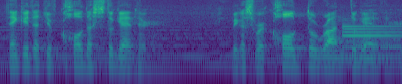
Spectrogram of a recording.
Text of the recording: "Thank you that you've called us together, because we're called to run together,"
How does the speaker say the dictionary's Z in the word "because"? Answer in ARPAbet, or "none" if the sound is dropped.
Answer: S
